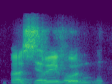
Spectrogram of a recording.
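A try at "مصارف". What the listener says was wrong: Masarifu. Masarifu tidak boleh tanwin ya. Masarifu karena dia termasuk ismul ladzi la yansarif ya. Jamak-jamak yang tidak boleh tanwin. Jadi masarif sama dengan madarisu, makatib.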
